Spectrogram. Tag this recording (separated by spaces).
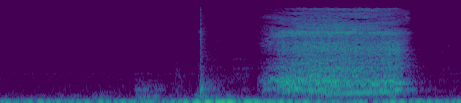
anger cat fury hiss noise pet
